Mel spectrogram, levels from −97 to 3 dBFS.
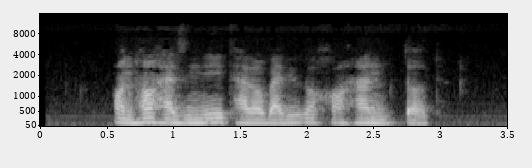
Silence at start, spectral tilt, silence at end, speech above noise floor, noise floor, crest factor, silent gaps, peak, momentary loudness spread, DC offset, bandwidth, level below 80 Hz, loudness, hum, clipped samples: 0.55 s; -10.5 dB/octave; 0.6 s; 38 dB; -60 dBFS; 18 dB; none; -6 dBFS; 7 LU; under 0.1%; 4.8 kHz; -52 dBFS; -24 LUFS; none; under 0.1%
